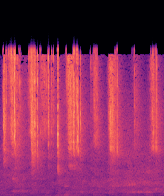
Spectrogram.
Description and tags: icicle tree
Moving the branches of a tree that is completely coated in ice.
